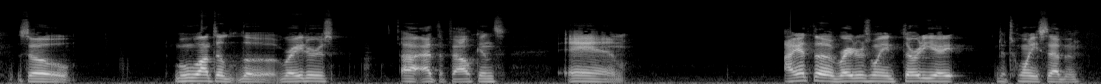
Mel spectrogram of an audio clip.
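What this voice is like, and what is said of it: Nasal, congested voice. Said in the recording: “I've been sounding kind of nasally here. I get really bad allergies in the winter... sounding like nasally or congested... I sound nasally like I've been doing throughout the podcast”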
